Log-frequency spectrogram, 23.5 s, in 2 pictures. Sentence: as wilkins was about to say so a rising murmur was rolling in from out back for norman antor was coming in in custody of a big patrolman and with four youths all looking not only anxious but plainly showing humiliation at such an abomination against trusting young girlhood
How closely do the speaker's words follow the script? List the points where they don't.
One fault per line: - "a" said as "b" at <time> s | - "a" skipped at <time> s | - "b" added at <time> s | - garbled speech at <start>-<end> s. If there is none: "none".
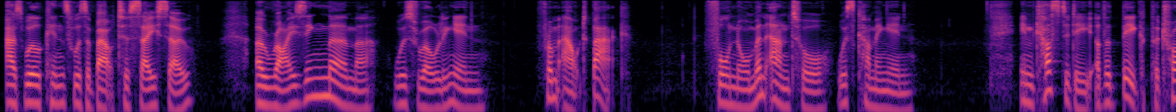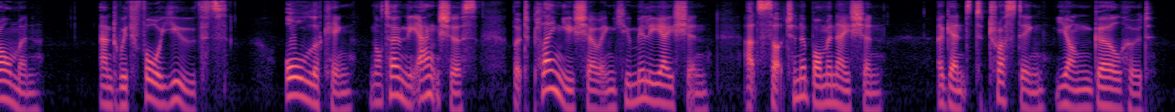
none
